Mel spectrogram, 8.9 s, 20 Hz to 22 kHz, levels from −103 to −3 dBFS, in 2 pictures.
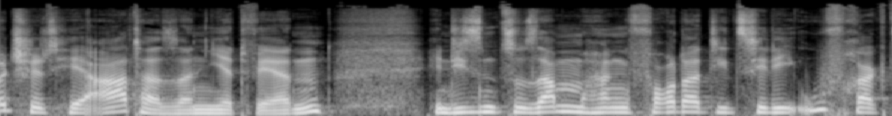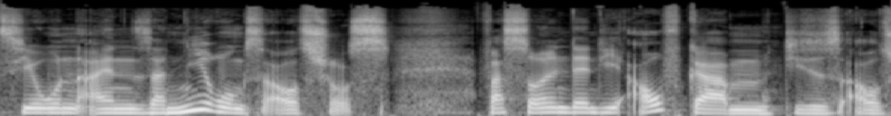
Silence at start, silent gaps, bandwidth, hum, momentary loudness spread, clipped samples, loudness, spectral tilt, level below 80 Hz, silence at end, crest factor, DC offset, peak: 0 s; none; 18.5 kHz; none; 6 LU; under 0.1%; -19 LUFS; -5.5 dB/octave; -50 dBFS; 0 s; 12 dB; under 0.1%; -6 dBFS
